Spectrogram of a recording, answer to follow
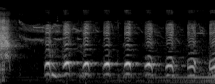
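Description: A baby laughing hard, a rapid run of short high-pitched laughs at about five or six a second, starting about half a second in.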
